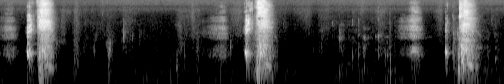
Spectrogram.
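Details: Three sneezes from a couple using chhinkni (sneeze-inducing snuff), each a quick inhaled 'ah' then a forceful explosive burst, a few seconds apart, in a quiet room.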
